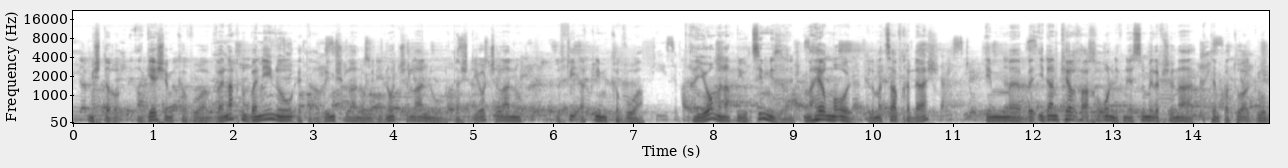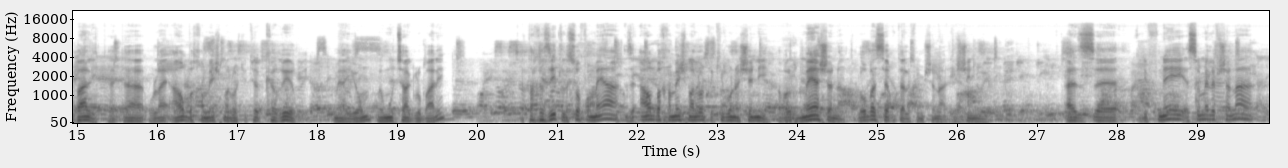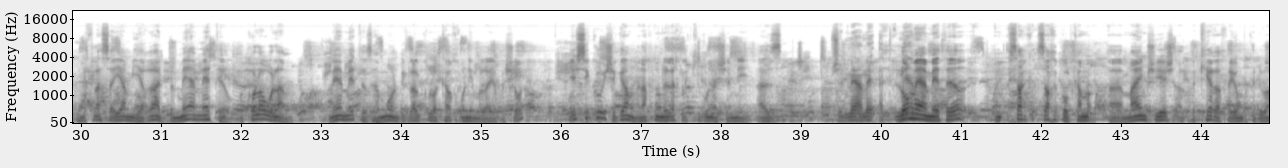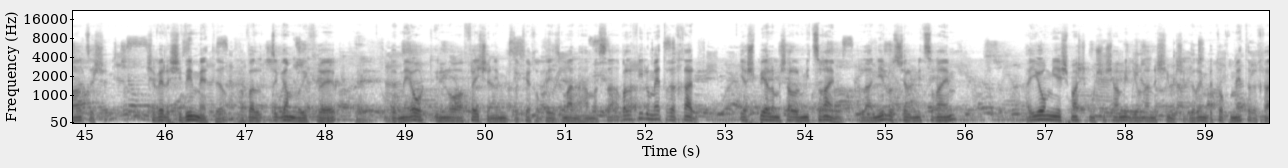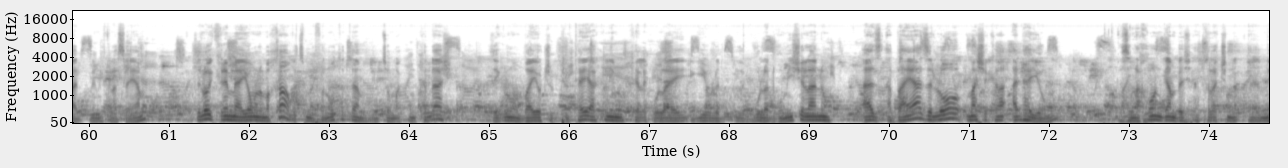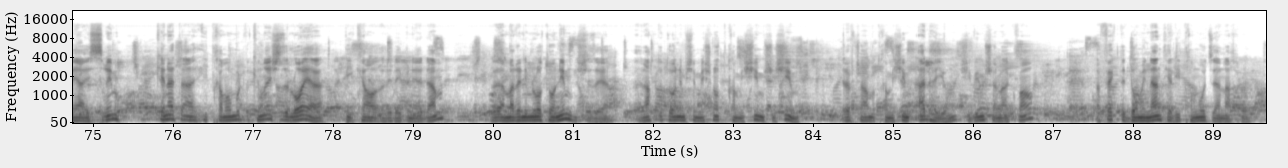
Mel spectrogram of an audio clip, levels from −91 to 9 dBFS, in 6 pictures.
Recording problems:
background chatter; loud; throughout; 3 voices, 8 dB below the speech

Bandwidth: 14 kHz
